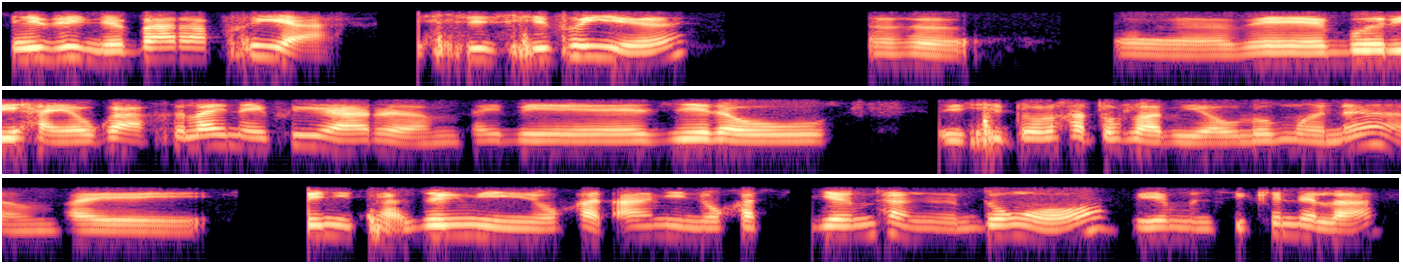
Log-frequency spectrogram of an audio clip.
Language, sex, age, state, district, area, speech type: Bodo, female, 45-60, Assam, Udalguri, urban, conversation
